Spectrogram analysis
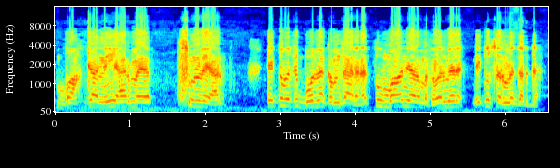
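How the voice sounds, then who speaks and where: A man with a high, sharp voice pleads in a private phone argument. He sounds tearful and distressed, repeating himself and swearing oaths. It is a recorded phone call. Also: normal speed. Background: phone call audio.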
